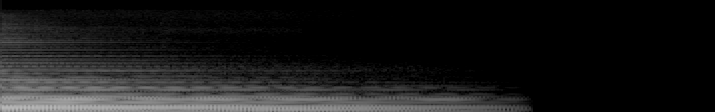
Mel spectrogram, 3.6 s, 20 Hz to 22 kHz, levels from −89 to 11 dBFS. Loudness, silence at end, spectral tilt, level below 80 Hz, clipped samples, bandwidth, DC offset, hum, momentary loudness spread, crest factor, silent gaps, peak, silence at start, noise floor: -28 LUFS; 1.25 s; -9.5 dB/octave; -42 dBFS; under 0.1%; 6.6 kHz; under 0.1%; none; 20 LU; 16 dB; none; -14 dBFS; 0 s; -51 dBFS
